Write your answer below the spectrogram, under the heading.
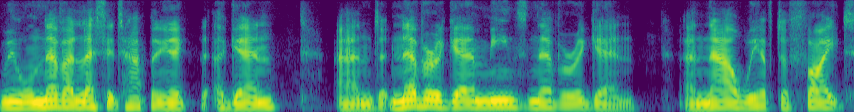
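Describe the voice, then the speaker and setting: A man's medium-pitched voice with a British accent, moderate pace and fairly even intonation, in a dry, close sound with no echo against a quiet background. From UK. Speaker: rabbi. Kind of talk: interview.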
